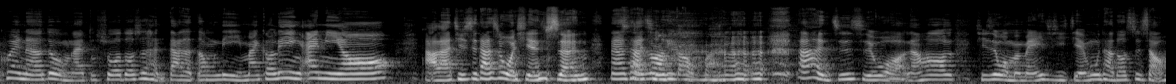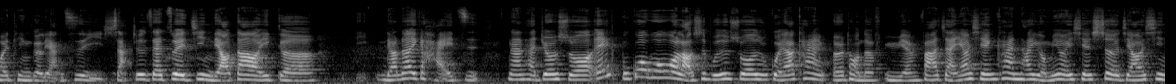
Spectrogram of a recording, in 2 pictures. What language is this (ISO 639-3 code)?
zho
